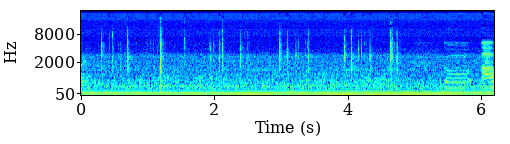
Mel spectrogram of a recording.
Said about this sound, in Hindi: टी प्रेस कर दिया मैंने कीबोर्ड से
